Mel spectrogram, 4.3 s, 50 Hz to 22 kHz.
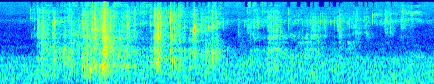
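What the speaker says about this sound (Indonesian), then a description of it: "sekarang saya tuang airnya dulu" Water poured out during a DHT22 temperature and humidity sensor test, a soft, continuous trickling and splashing with a brief louder swell near the start, quiet and alone without talk.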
